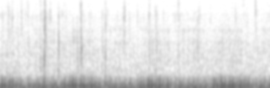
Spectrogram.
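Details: Cat purring by a crackling fireplace, a low buzzing rumble that rises and falls in roughly one-second waves while occasional fire snaps cut through above.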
